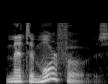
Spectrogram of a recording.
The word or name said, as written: metamorphose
